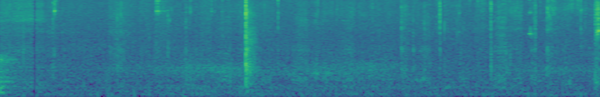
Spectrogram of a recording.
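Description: Faint small clicks and taps from hand work on the saddle clamp of a Thudbuster seat post as it is tightened and adjusted, with one sharper metallic click about two and a half seconds in.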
